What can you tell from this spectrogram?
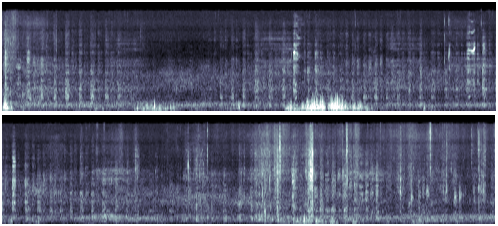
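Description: A lurcher panting hard with its head down a burrow entrance. Scattered short scratches and knocks, which come thicker and louder in the last few seconds, and a low swell about six seconds in.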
